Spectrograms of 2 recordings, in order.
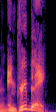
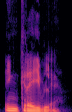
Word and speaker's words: increíble: In Grible. – The leading scorer. – And in Grible. – In the, is that how you say it? – Increíble.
